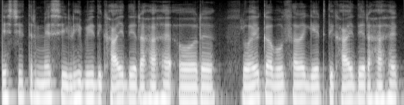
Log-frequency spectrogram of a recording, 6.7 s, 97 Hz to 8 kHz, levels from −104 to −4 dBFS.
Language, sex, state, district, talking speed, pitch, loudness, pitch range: Hindi, male, Jharkhand, Deoghar, 170 wpm, 115 Hz, -12 LUFS, 110-120 Hz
